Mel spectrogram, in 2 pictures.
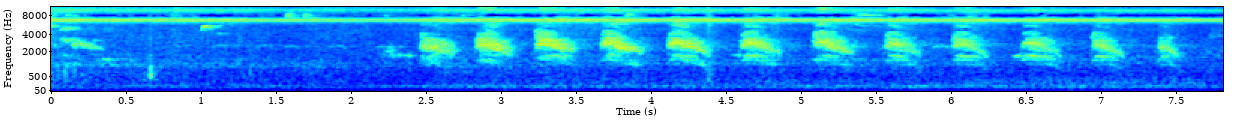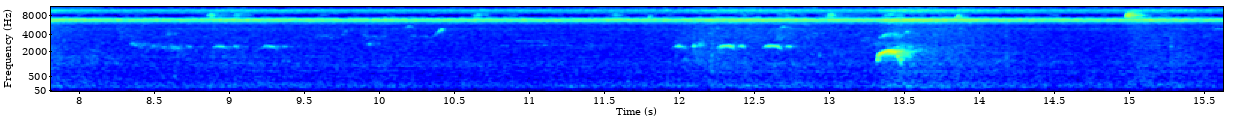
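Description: A bird gives a run of about a dozen quick, evenly spaced calls, a little over two a second, then a single short call near the end, over a steady high insect drone.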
